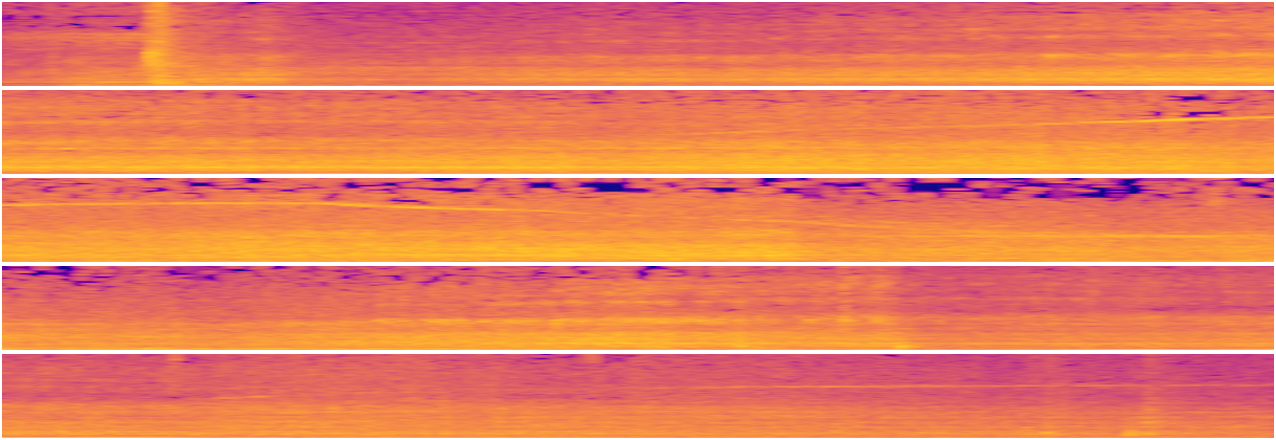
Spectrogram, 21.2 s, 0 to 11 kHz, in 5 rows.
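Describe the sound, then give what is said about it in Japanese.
A KiHa 40 diesel railcar departs an unstaffed station, its engine, refitted with a higher-horsepower unit, roaring loudly and steadily alongside rumbling rail noise for about twenty seconds. “このキハ40の、はい、出発する時の音を聞いていただこうと思います。”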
